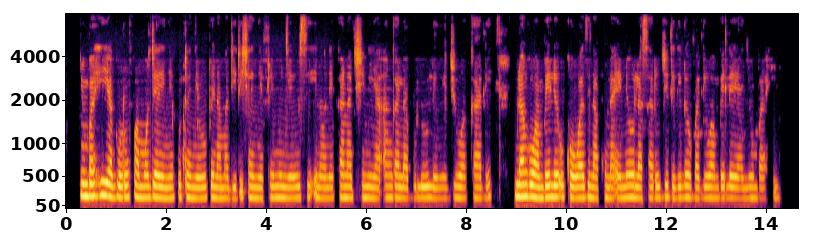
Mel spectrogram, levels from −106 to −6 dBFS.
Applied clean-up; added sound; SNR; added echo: none; none; none; none.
